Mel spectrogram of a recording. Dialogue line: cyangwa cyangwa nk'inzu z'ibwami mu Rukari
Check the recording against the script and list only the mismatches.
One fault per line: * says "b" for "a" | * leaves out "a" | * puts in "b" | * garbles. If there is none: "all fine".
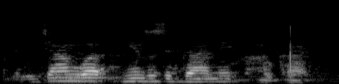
* leaves out "cyangwa"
